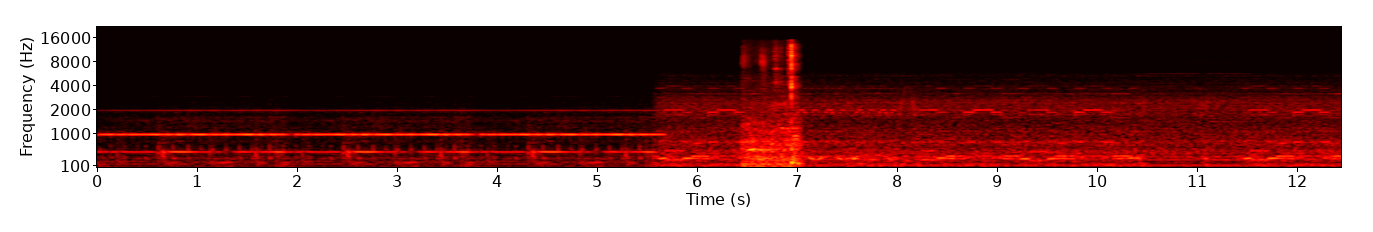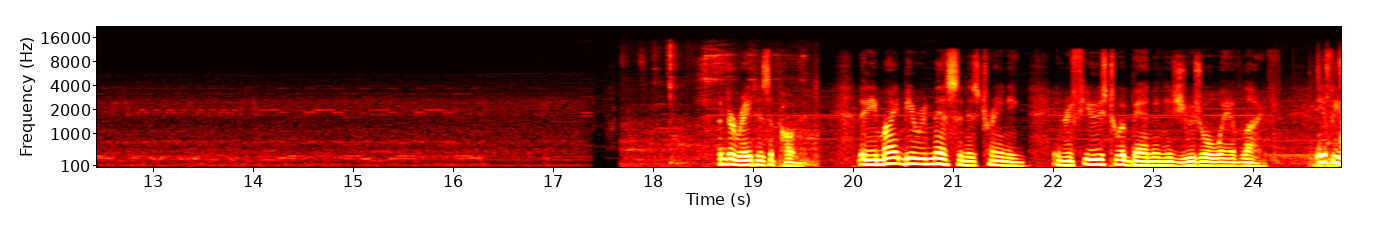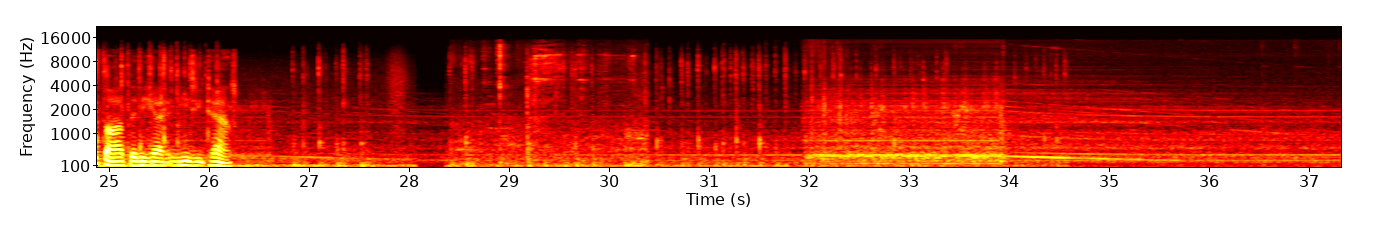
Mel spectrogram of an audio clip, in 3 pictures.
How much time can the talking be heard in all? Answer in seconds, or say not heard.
8 s.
